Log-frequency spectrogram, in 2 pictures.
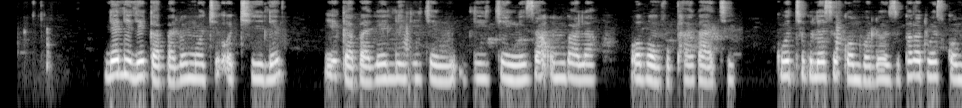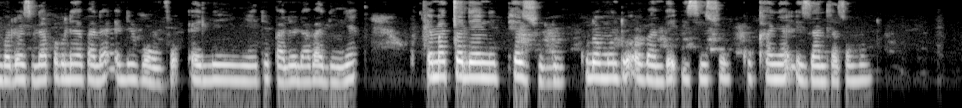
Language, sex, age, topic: North Ndebele, female, 36-49, health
